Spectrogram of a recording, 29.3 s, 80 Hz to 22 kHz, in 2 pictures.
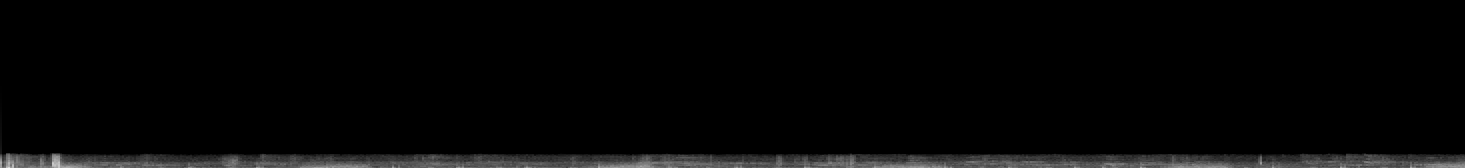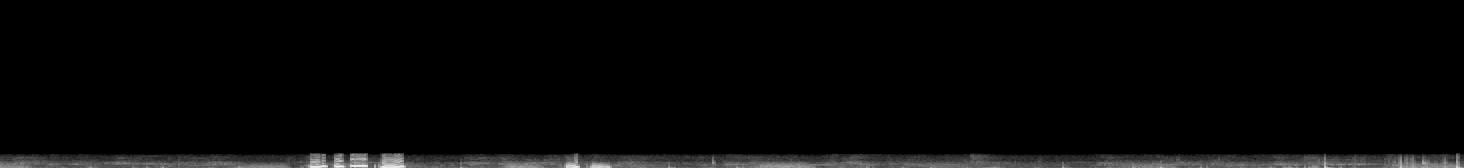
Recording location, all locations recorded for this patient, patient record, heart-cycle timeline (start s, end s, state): pulmonary valve (PV)
aortic valve (AV)+pulmonary valve (PV)+tricuspid valve (TV)+mitral valve (MV)
#Age: Child
#Sex: Male
#Height: 127.0 cm
#Weight: 28.0 kg
#Pregnancy status: False
#Murmur: Absent
#Murmur locations: nan
#Most audible location: nan
#Systolic murmur timing: nan
#Systolic murmur shape: nan
#Systolic murmur grading: nan
#Systolic murmur pitch: nan
#Systolic murmur quality: nan
#Diastolic murmur timing: nan
#Diastolic murmur shape: nan
#Diastolic murmur grading: nan
#Diastolic murmur pitch: nan
#Diastolic murmur quality: nan
#Outcome: Normal
#Campaign: 2014 screening campaign
0.00	21.04	unannotated
21.04	21.14	S1
21.14	21.32	systole
21.32	21.42	S2
21.42	21.74	diastole
21.74	21.84	S1
21.84	22.00	systole
22.00	22.12	S2
22.12	22.44	diastole
22.44	22.54	S1
22.54	22.68	systole
22.68	22.82	S2
22.82	23.04	diastole
23.04	23.14	S1
23.14	23.32	systole
23.32	23.42	S2
23.42	23.66	diastole
23.66	23.76	S1
23.76	23.94	systole
23.94	24.02	S2
24.02	24.30	diastole
24.30	24.42	S1
24.42	24.56	systole
24.56	24.66	S2
24.66	25.00	diastole
25.00	25.08	S1
25.08	25.24	systole
25.24	25.38	S2
25.38	25.70	diastole
25.70	29.30	unannotated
